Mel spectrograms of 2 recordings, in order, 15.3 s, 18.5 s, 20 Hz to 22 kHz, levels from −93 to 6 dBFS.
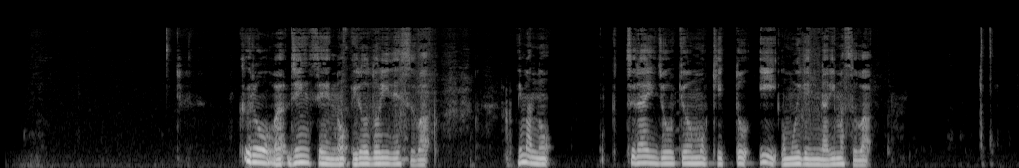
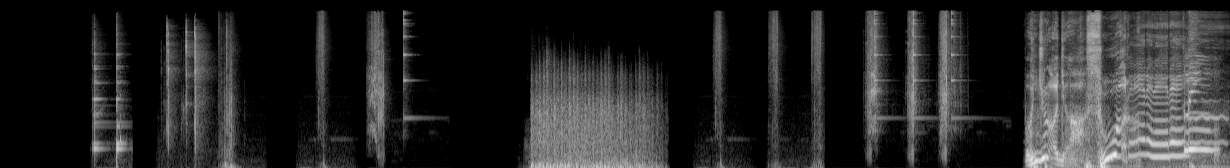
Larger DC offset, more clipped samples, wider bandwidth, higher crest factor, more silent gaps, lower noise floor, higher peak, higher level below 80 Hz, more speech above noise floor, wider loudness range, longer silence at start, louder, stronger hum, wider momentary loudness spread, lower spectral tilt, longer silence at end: neither; neither; second, 11.5 kHz vs 17 kHz; about the same, 18 dB vs 20 dB; second, none vs 2.04-2.28 s, 4.03-4.38 s, 6.77-7.71 s, 10.07-10.32 s, 15.20-15.28 s; second, -80 dBFS vs -88 dBFS; second, -10 dBFS vs 0 dBFS; second, -62 dBFS vs -32 dBFS; second, 56 dB vs 76 dB; second, 6 LU vs 21 LU; first, 3.6 s vs 1.4 s; second, -25 LUFS vs -16 LUFS; neither; second, 9 LU vs 25 LU; first, -8 dB/octave vs -4.5 dB/octave; first, 2.25 s vs 0.05 s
